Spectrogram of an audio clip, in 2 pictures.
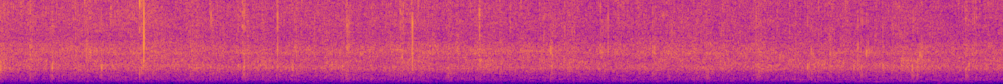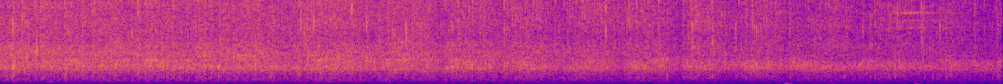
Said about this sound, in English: Our ministry leaders, yeah, right down front. Y'all can clap for them too, by the way, while they're coming.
